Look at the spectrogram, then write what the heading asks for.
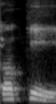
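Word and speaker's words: coquí: Am I pronouncing that The right? Koki, The yeah, coqui.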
